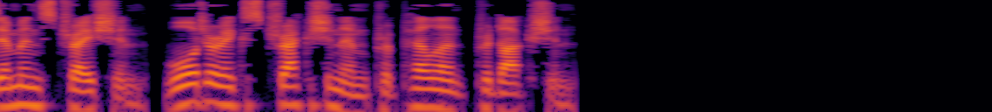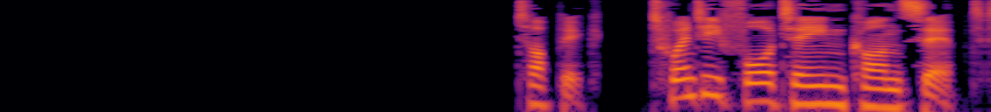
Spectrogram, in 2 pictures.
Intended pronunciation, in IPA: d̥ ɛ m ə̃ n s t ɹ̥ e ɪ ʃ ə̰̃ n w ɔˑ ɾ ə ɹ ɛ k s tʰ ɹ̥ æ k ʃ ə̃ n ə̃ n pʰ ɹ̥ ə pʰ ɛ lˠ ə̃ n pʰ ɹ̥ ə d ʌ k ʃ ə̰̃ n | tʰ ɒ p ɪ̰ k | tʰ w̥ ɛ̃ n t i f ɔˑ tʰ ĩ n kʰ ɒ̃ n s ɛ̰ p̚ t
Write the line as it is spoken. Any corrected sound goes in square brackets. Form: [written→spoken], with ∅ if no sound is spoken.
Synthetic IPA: d̥ ɛ m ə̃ n s t ɹ̥ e ɪ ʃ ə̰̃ n w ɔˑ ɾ ə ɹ ɛ k s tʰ ɹ̥ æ k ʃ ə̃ n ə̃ n pʰ ɹ̥ ə pʰ ɛ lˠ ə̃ n pʰ ɹ̥ ə d ʌ k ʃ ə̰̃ n | tʰ ɒ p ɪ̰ k | tʰ w̥ ɛ̃ n t i f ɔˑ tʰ ĩ n kʰ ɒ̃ n s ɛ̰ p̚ t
